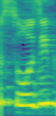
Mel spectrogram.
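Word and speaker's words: Sejm: तो पोलैंड की जो संसद है उसको सोजिम के नाम से प्रोनाउंस करते हैं, ठीक।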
